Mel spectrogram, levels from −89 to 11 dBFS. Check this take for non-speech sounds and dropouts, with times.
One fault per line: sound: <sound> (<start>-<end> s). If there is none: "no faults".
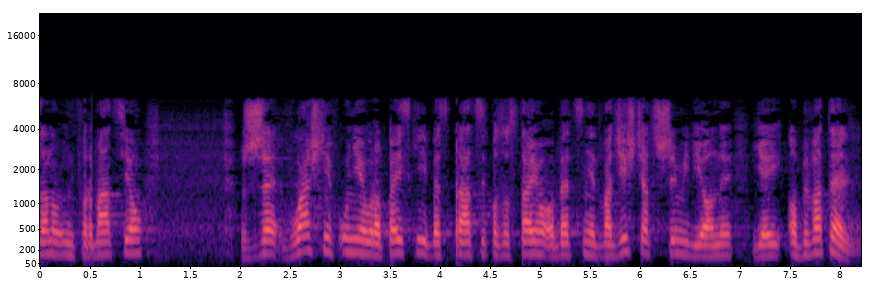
no faults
